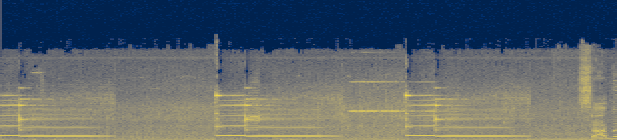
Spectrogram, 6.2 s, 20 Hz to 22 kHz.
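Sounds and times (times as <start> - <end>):
electric battery-powered doorbell at a house door chiming: 0.0 - 1.2, 2.2 - 5.3.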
